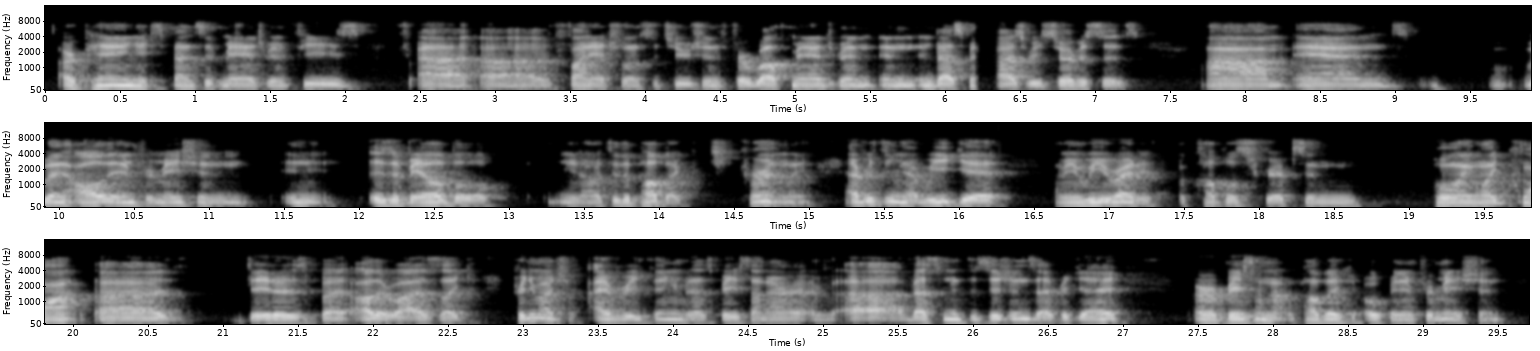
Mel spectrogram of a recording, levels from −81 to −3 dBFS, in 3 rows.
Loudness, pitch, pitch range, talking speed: -20 LUFS, 110 Hz, 105-120 Hz, 140 wpm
